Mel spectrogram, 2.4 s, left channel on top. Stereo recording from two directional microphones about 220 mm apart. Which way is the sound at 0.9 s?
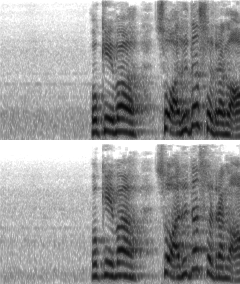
25° left (ahead or behind).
